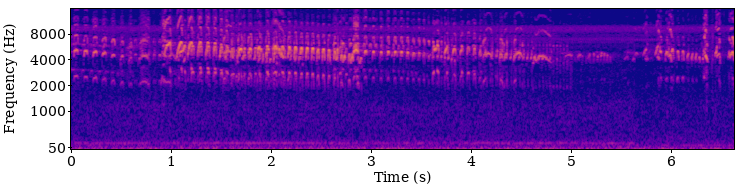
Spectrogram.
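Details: Common swift giving high, shrill trilled screams made of rapid buzzy pulses, several overlapping streams rising and falling, loudest in the middle seconds, with a faint low hum underneath.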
